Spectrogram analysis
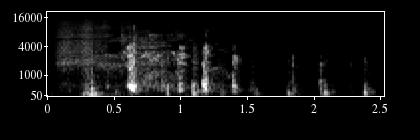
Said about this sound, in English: Excuse the cough, everybody.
